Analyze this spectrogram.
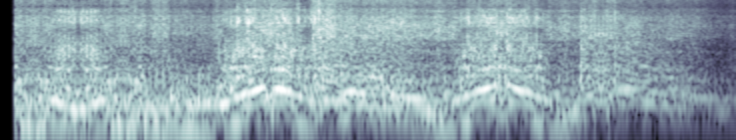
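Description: A boat engine revs loudly and continuously, its pitch climbing and dropping in repeated surges, then begins to fade slightly as it speeds away. No voices.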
